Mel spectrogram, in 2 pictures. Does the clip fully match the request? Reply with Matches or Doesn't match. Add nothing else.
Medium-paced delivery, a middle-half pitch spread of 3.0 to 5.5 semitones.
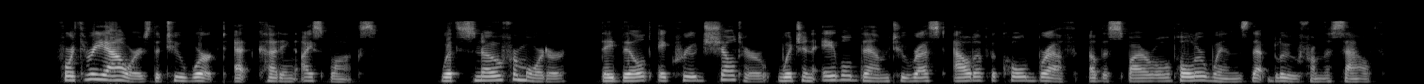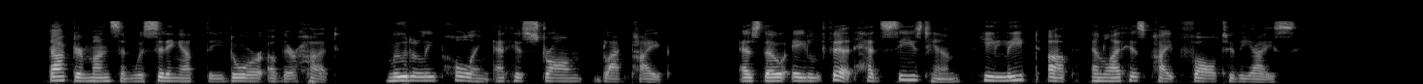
Matches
